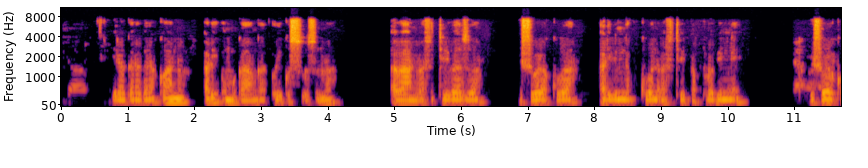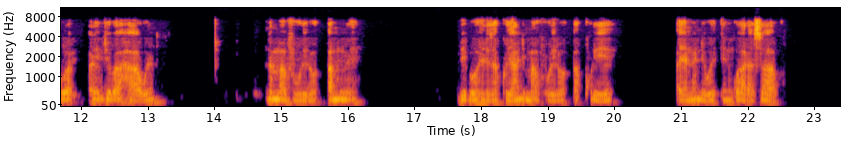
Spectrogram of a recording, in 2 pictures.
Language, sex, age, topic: Kinyarwanda, female, 50+, health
